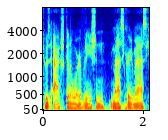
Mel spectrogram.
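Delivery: ordinary delivery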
